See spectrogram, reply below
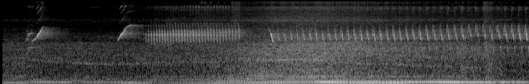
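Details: Canary singing as a tutor recording for training contest songbirds: a few sharp rising chirps, then from the middle a fast, even trill held high, over a steady low hum.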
